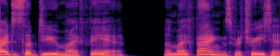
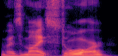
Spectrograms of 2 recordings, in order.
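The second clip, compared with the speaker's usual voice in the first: slow, low, sulky store owner; grumbling it's mine, low and slow; bitching; 4 semitones lower, much slower than usual. Acted. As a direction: drag it out like a put-out old man. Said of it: "Lenny bitched".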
